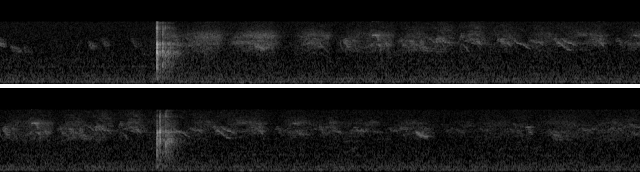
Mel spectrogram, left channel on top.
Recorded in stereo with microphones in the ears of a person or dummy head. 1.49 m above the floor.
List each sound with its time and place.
1.6 s scissors: 80° left, 4.5 m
